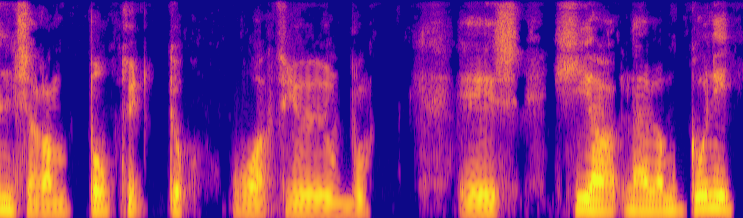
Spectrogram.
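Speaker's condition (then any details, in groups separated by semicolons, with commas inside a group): Cerebral palsy; unable to walk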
